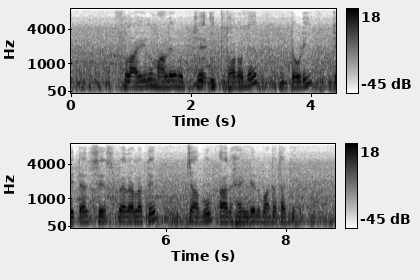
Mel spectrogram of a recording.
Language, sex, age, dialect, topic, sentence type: Bengali, male, 18-24, Jharkhandi, agriculture, statement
